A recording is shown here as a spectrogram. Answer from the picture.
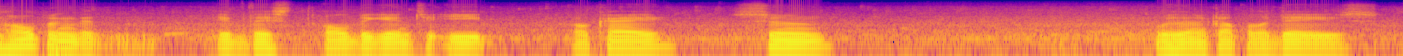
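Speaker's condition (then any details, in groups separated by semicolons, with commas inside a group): No condition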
